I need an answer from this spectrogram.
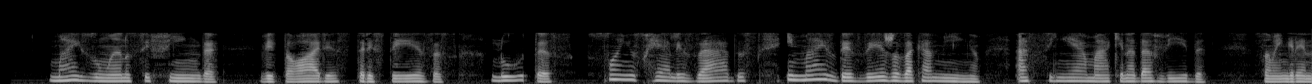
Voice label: ANO NOVO NOS DESEJAMOS, fem; Natal e ano novo; Telemensagens 2017

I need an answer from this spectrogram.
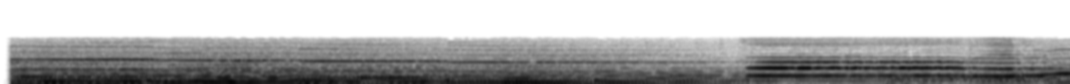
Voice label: Neutro Católico Feminino; Aniversários; Aniversários diversos

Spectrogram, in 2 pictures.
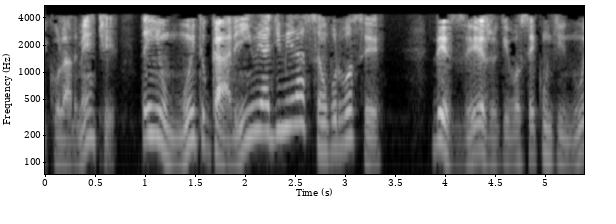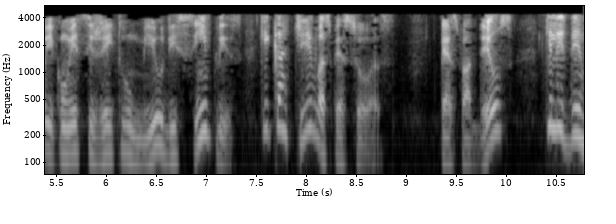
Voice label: Aniversário Atrasado Para Nora Masculino; Aniversarios; Telemensagens 2017

